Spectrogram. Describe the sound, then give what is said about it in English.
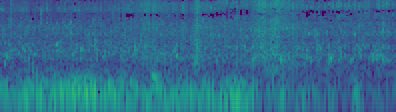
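A small creek only about two feet wide trickles through a trough it has worn for itself, giving a steady, dense rush of water that stays level throughout with no voices. “It's like a little mini creek. This little creek here is made a trough for itself,”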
